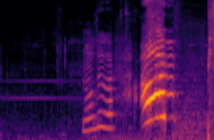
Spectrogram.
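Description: A young woman screams loudly into a microphone.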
